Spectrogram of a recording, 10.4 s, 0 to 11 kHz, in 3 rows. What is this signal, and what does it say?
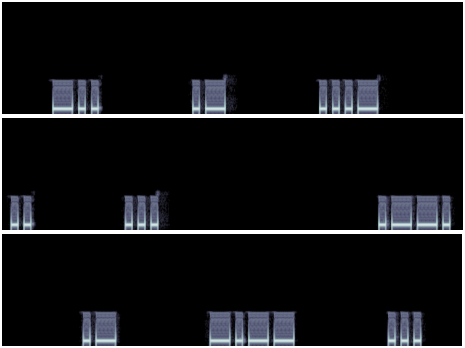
Morse code, heard as a keyed tone, about 25 wpm, spaced as for 10 wpm, 550 Hz. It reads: DAVIS PAYS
